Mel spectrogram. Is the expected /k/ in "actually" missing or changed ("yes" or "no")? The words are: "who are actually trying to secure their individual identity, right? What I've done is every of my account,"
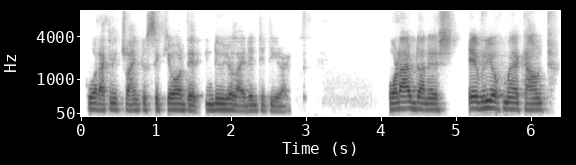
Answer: no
